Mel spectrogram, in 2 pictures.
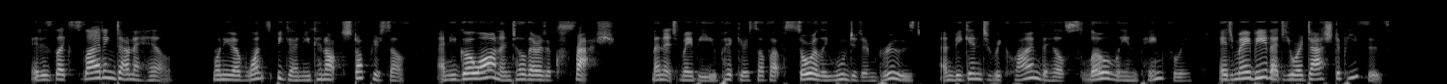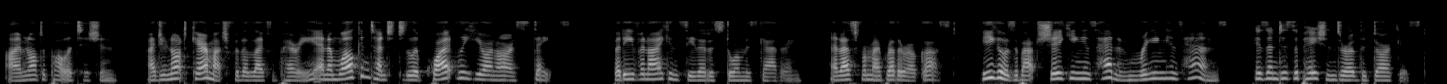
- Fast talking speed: Yes, fast, 235 wpm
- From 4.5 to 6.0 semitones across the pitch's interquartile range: Yes, average, 4.9 semitones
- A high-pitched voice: Yes, high, 220 Hz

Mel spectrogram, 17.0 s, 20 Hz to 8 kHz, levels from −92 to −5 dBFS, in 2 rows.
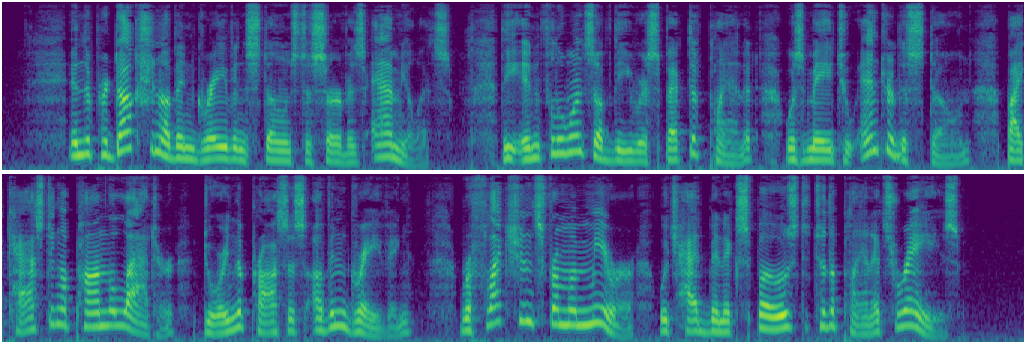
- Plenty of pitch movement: Yes, wide, 8.0 semitones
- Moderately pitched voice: Yes, medium, 155 Hz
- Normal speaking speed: Yes, average, 155 wpm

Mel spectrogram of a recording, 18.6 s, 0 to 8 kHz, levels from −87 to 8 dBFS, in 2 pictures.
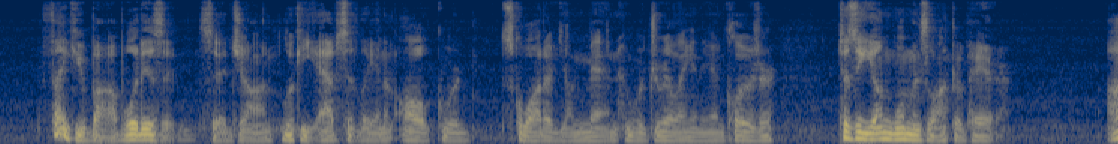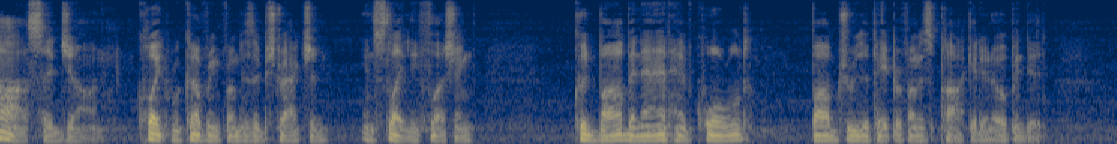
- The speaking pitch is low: Yes, very low, 90 Hz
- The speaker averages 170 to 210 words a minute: Yes, average, 185 wpm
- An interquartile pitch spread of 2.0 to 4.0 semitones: Yes, average, 2.7 semitones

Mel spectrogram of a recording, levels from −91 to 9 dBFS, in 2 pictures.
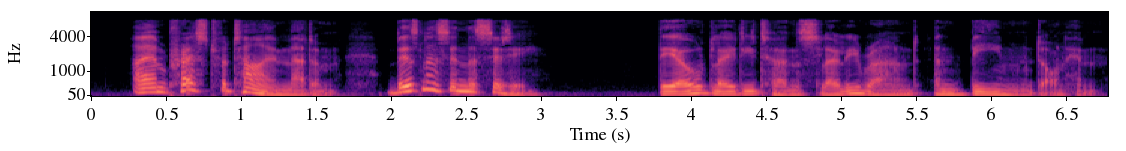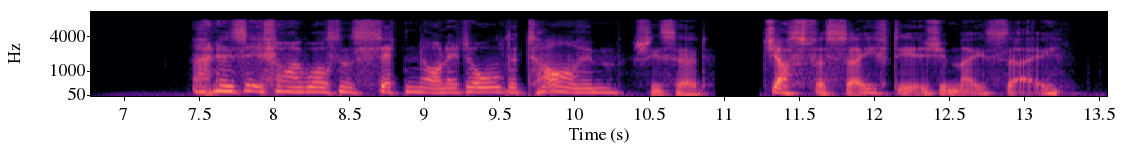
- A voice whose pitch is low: Yes, low, 130 Hz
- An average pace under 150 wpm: No, average, 175 wpm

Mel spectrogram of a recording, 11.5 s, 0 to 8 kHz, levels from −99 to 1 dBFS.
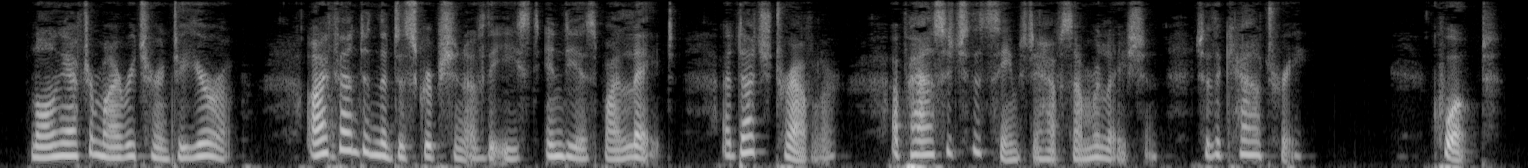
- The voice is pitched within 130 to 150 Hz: No, high, 215 Hz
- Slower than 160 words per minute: No, average, 170 wpm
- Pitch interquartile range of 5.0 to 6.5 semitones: No, average, 4.2 semitones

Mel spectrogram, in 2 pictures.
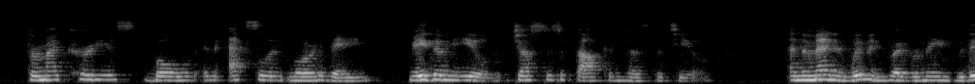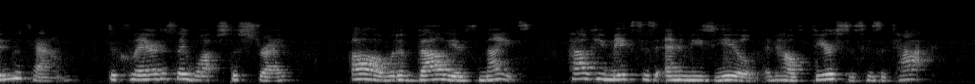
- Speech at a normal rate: Yes, average, 160 wpm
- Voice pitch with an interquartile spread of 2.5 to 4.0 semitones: Yes, average, 3.1 semitones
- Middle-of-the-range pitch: No, high, 195 Hz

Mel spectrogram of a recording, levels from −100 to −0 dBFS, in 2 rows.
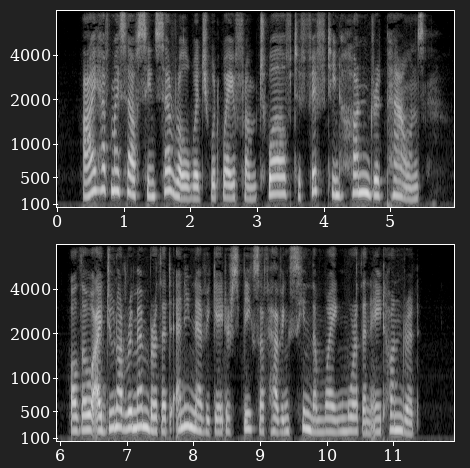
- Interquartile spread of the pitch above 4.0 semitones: Yes, average, 4.4 semitones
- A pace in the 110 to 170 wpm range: Yes, average, 160 wpm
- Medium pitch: No, high, 220 Hz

